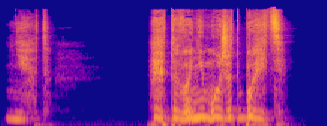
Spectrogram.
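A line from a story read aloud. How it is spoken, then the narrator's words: Terrified hoarse rasp. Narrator (Russian): Лорея в ужасе прохрипела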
